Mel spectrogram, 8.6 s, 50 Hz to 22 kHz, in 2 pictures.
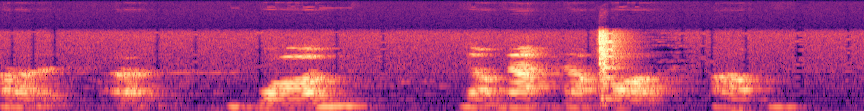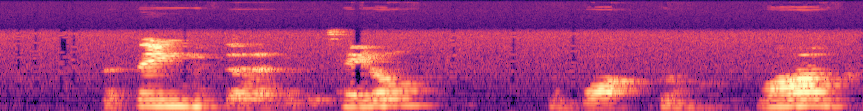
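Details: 56-and-a-half-year-old woman with severe conduction aphasia after a single stroke to the left side of the brain in June 2012, naming animals for one minute in a Western Aphasia Battery-Revised word fluency task; conduction aphasia.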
